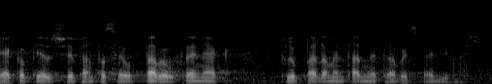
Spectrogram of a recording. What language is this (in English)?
Polish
